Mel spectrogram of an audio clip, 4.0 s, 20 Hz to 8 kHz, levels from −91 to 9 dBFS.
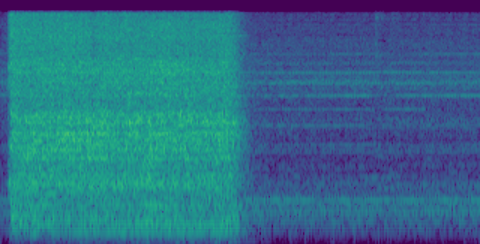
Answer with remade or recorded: recorded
